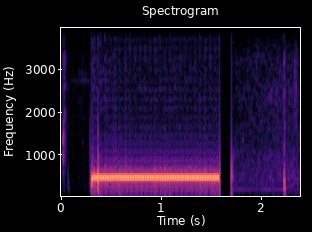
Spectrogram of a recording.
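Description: Steady single telephone tone as a bank call is transferred to quality control, one even mid-pitched beep held for over a second, followed by a couple of faint clicks.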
